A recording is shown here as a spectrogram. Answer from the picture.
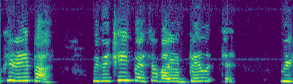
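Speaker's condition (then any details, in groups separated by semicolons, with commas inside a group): Cerebral palsy; speech impediment, speaks slowly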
